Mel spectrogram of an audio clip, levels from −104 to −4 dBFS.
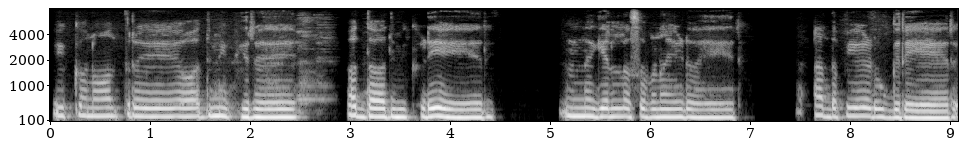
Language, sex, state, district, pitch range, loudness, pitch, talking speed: Rajasthani, female, Rajasthan, Churu, 195-220 Hz, -16 LUFS, 205 Hz, 90 wpm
